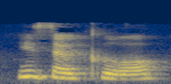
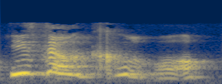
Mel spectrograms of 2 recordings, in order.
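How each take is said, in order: First: Said in the usual way. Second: High, slow swooning gush; dreamy mock swoon on "He's so cool"; gushing fangirl. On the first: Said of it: "He's one of my favorite Jedi". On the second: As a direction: swoon over the word cool.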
